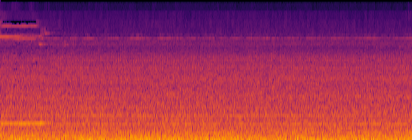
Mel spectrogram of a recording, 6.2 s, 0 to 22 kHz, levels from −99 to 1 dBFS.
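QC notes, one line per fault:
Throughout, Opus compression: the everyday sound here has a noisy, rough, grainy texture on anything tonal, plainly audible, but without the swirly holes you'd get from MP3. That points to Opus likely in its music (CELT) mode, which keeps each band's energy but fills starved bands with folded or noise content. Bandwidth is still full, with content reaching about 20.1 kHz, and the damage fits a low rate around 24 kbps.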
